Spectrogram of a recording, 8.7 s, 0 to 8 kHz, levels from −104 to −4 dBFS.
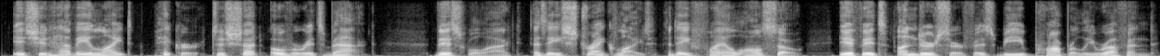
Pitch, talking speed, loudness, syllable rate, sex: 125 Hz, 200 wpm, -21 LUFS, 5.4 syllables/s, male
